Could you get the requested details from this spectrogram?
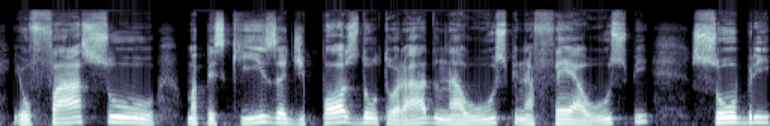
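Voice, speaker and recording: A man's dark, mellow voice with ordinary pitch variation, in a very clean recording over a silent background. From Brazil, interior of São Paulo state (São José do Rio Preto). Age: 50s. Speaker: investor and researcher. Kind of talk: podcast interview. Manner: hesitant, many fillers.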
